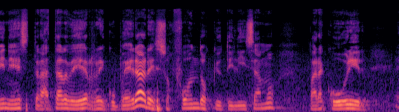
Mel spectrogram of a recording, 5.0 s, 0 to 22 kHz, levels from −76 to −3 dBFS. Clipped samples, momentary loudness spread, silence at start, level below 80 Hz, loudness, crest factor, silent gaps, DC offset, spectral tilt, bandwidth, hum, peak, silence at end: under 0.1%; 11 LU; 0 s; -56 dBFS; -26 LUFS; 18 dB; none; under 0.1%; -4 dB/octave; 16 kHz; none; -8 dBFS; 0 s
